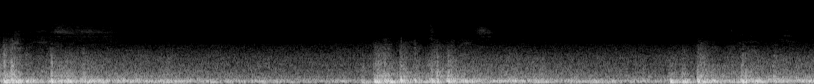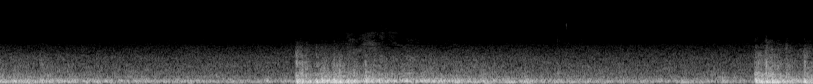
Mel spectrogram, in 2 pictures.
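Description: Aerial fireworks booming, five sharp reports a few seconds apart. Each is followed by a deep rumbling tail that dies away slowly.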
